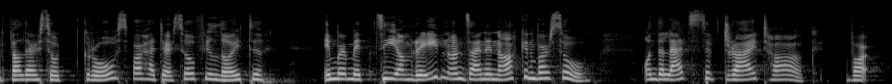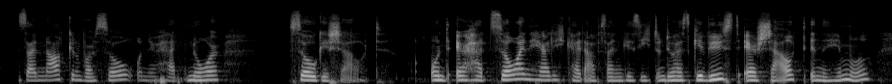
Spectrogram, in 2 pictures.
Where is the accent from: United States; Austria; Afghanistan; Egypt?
United States; accent: American; German is a second language; Ich komme ursprünglich aus den USA, darum habe ich ein komisches Akzent. Ich spreche nur dieses Deutsch, was ich jetzt spreche. Das ist nicht richtig Deutsch, aber es ist ein bisschen Amerikaner-Schweizer-Hochdeutsch.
